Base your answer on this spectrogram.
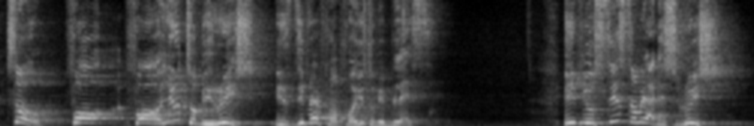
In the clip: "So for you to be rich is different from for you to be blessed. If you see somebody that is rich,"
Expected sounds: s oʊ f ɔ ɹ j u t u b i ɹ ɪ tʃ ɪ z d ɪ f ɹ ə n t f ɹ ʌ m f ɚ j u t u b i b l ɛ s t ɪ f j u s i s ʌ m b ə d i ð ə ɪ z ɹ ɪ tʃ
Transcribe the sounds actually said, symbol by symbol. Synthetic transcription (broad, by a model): s oʊ f ɔ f j u t u b i ɹ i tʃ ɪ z d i f ɹ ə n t f ɹ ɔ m f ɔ j u t u b i b l ɛ s t ɪ f j u s i s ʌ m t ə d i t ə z ɹ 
